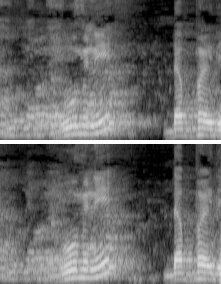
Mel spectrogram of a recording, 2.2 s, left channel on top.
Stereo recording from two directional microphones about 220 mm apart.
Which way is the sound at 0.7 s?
50° right (ahead or behind).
